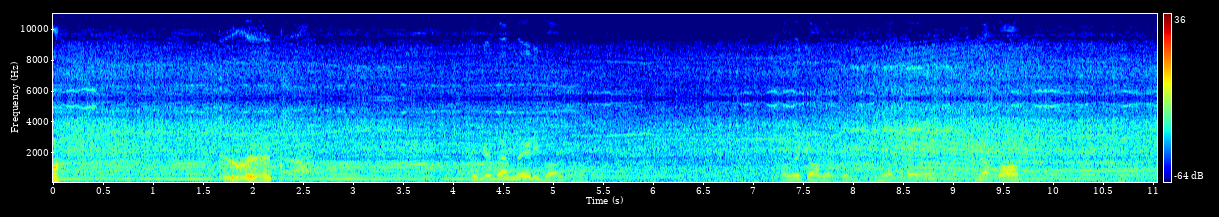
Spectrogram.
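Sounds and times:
drone propellers buzzing: 0.0 - 11.0.

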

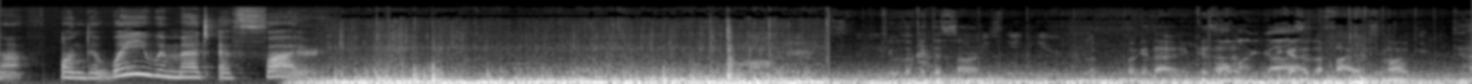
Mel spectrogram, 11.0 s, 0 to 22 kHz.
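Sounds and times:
car cabin low rumble: 2.2 - 11.0.

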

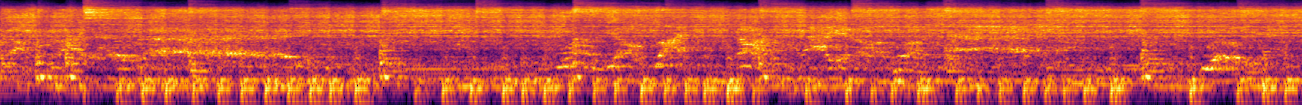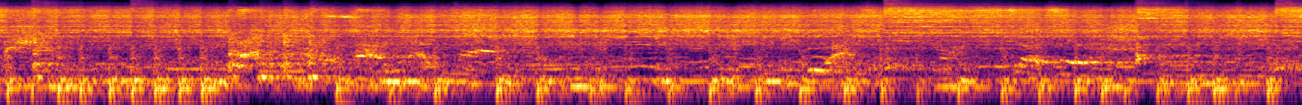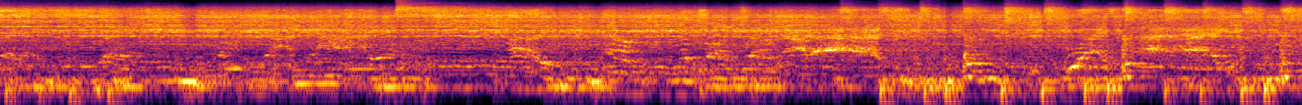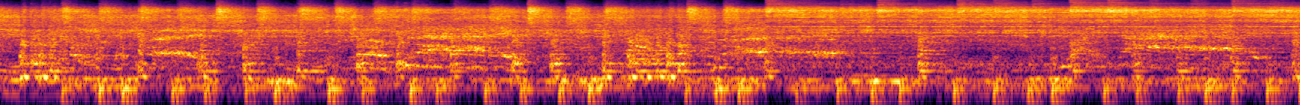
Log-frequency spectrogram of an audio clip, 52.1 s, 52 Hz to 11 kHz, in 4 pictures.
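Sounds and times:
rapid kick drum beats: 0.0 - 27.5, 34.8 - 52.0
live rock music: 0.0 - 52.0.

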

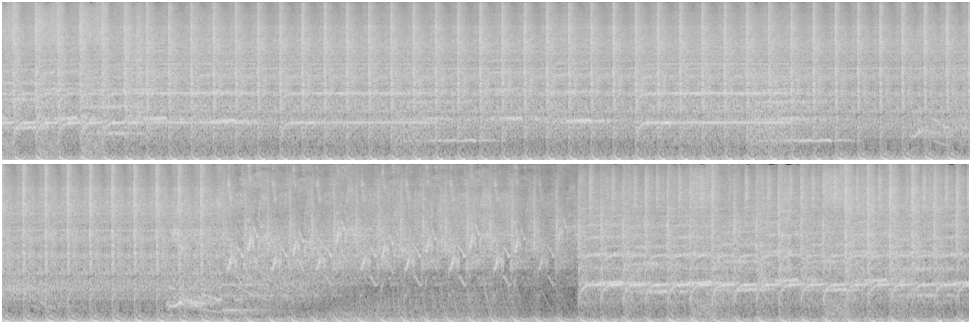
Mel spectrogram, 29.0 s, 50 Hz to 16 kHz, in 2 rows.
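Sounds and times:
driving kick drum: 0.0 - 29.0
held synth tones: 11.6 - 21.9.

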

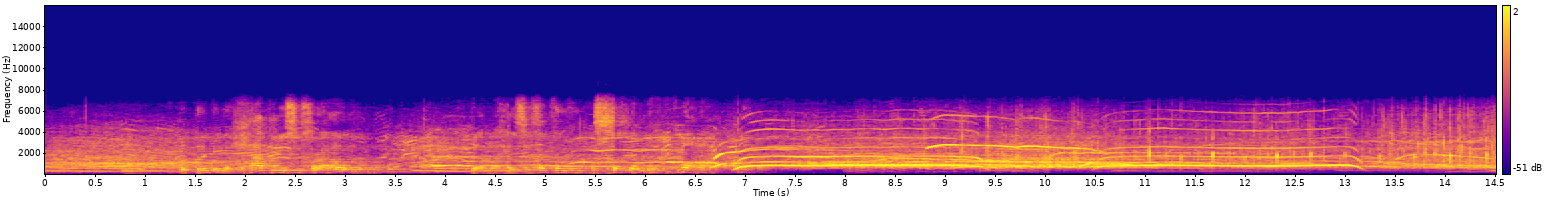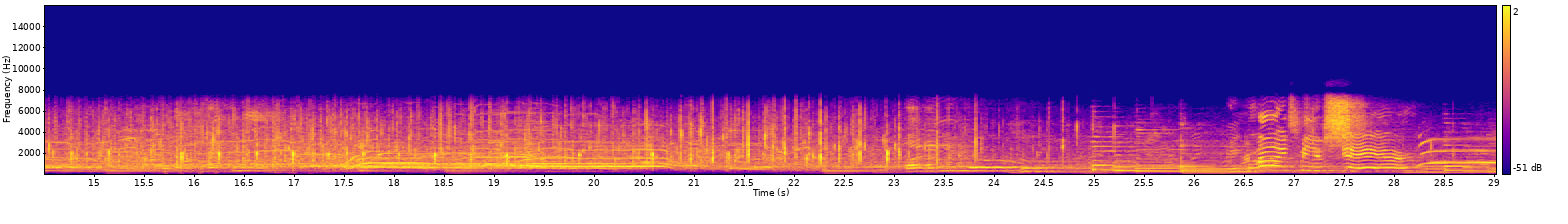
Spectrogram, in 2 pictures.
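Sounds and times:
keyboard chords: 0.0 - 7.0, 10.8 - 29.0
crowd cheering and singing along: 0.0 - 29.0.

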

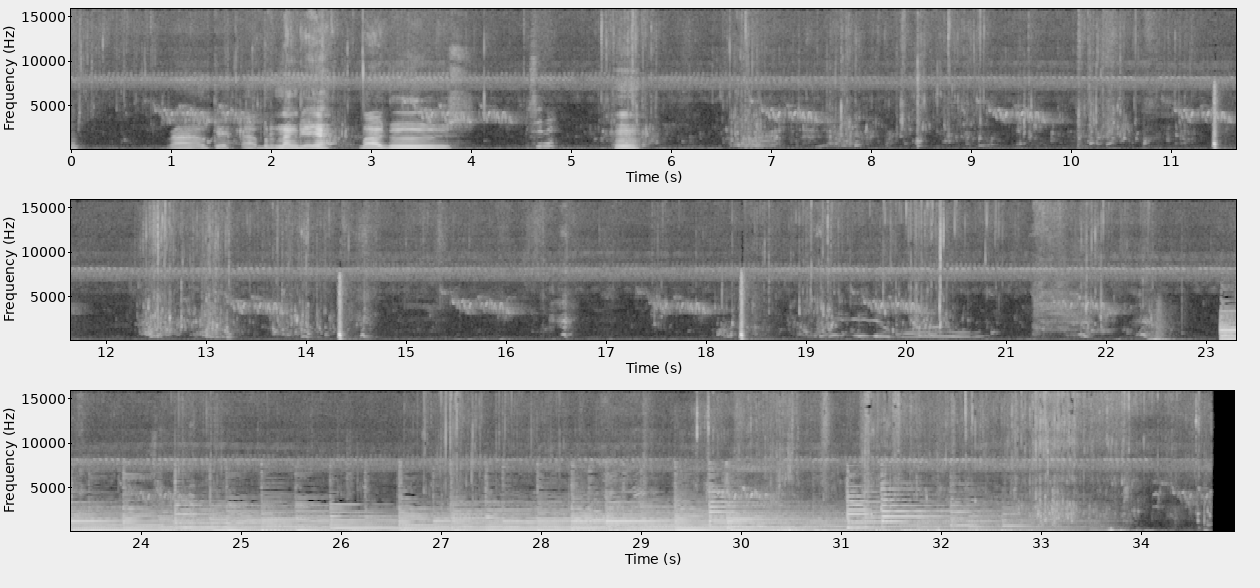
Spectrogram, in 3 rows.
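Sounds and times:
lake water splashing: 0.0 - 14.9, 16.1 - 34.7.

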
